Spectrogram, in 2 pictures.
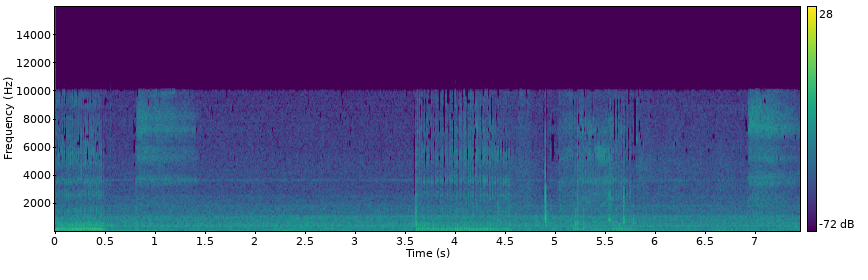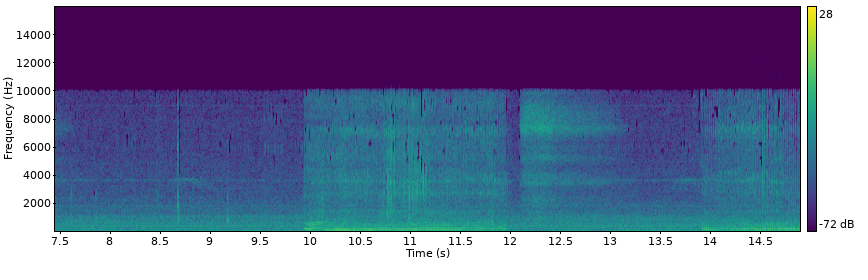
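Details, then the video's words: An 11-month-old Chow Chow snores in deep, rumbling, repeated breaths, with some snorting. "Chow chow - Roncando"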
